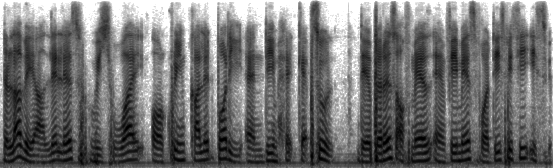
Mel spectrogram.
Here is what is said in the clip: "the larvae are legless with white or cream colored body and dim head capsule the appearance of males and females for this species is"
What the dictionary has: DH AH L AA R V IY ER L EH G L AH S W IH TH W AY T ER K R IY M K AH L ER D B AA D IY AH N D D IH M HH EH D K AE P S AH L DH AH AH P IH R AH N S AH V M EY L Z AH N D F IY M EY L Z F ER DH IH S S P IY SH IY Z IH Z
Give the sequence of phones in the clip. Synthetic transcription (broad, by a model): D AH L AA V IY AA L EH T L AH S W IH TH W AY T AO K R IY M K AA L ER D B AA D IY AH N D D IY M HH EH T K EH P S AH L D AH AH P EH R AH N S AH F M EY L S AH N F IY M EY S F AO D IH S S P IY S IY IH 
